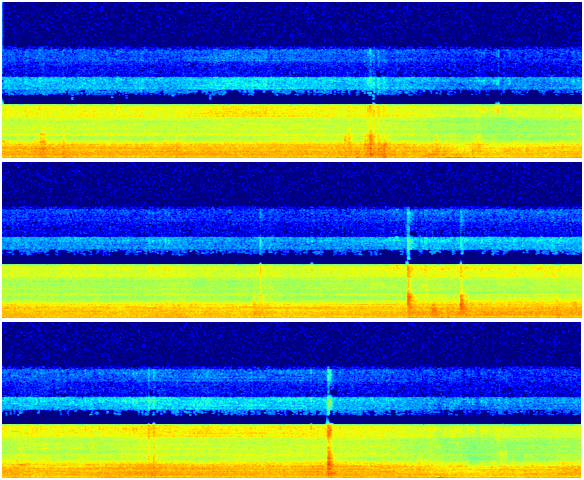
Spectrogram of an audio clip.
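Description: Hydraulics whine as an excavator's arm swings.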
